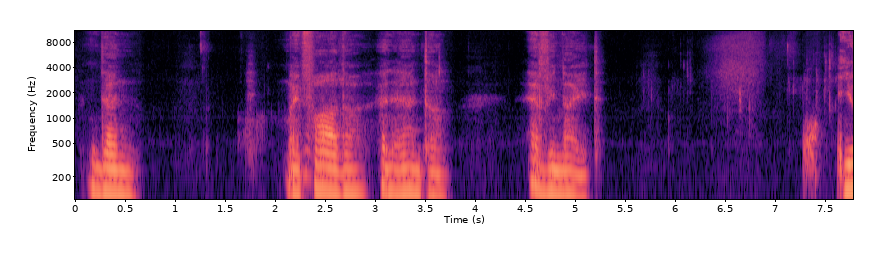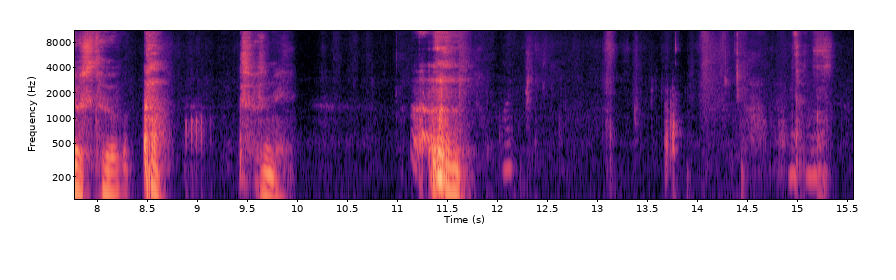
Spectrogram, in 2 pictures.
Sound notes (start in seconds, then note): 8.4 clears throat; 8.4 throat-sound; 11.1 clears throat; 11.9 pauses 6 seconds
